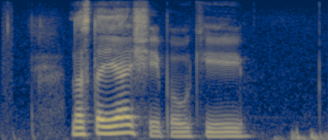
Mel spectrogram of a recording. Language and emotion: Russian, sad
